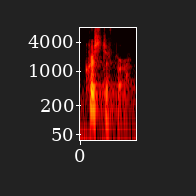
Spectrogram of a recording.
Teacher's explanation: like we'll just say my name aloud Christopher that's a dactyl three syllables the first syllable is emphasized followed by two unstressed syllables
